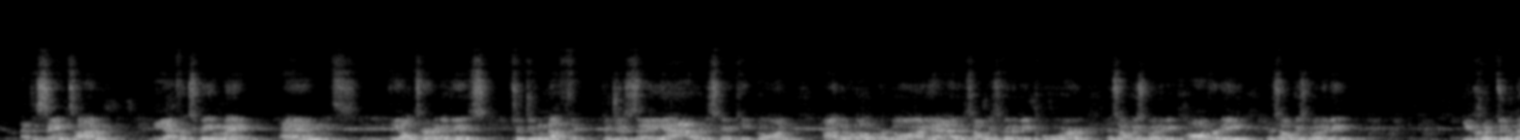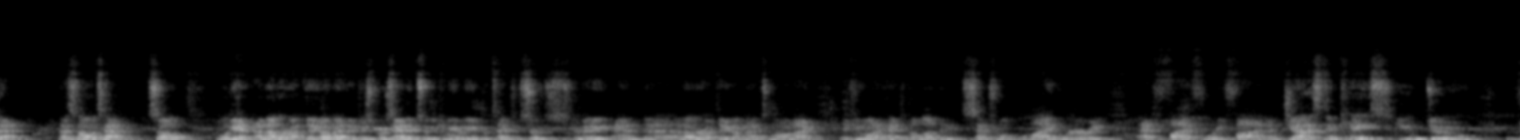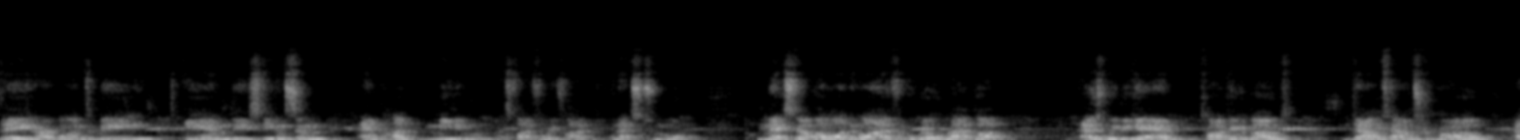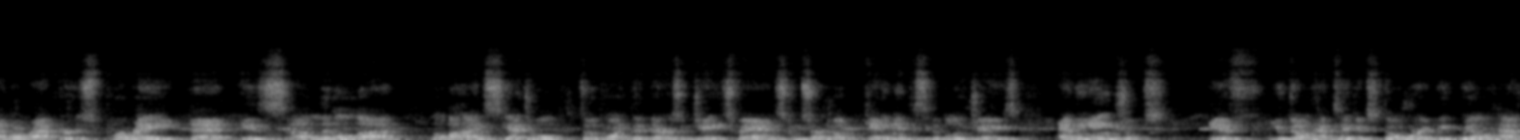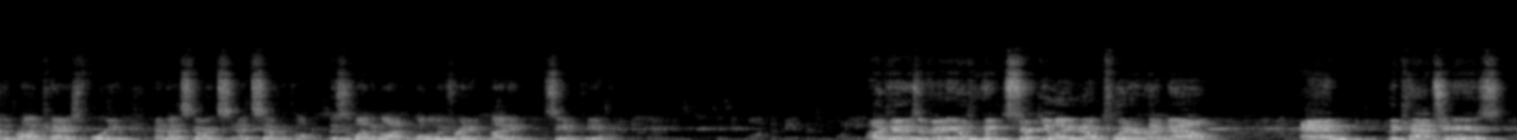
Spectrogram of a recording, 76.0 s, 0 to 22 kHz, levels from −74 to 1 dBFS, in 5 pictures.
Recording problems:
off-mic speech; far
room echo; noticeable; dies away in 0.5 s
echo of what is said; faint; throughout; 460 ms later, 20 dB below the speech
voice in the background; faint; throughout; 25 dB below the speech

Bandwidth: 14.5 kHz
